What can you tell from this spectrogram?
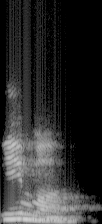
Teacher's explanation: Veja que esse imã, o I, ele é oral, né? Que não usa as minhas fossas nasais. Ele, além de ser oral, ele também é tônico, porque ele é mais forte.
